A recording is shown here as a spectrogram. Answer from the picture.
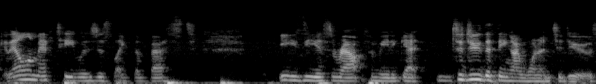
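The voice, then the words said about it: Australian accent. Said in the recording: “My accent is Australian.”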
